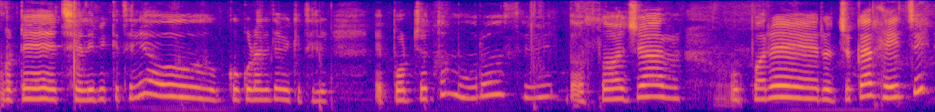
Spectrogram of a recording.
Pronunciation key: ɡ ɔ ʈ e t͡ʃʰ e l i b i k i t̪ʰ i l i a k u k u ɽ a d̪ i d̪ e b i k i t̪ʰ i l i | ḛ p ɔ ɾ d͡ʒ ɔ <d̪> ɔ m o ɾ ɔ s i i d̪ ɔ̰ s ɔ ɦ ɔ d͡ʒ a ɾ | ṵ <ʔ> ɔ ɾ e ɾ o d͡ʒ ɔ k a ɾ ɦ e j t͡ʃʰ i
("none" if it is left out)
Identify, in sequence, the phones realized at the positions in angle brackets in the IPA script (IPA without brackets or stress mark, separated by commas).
t̪, p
